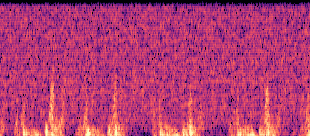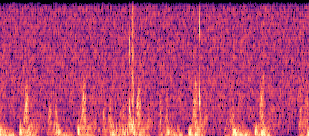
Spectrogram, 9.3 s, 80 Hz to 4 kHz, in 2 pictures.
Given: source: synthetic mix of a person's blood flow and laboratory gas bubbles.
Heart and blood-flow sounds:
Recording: Doppler ultrasound of blood flow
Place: precordium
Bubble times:
6.36-6.70 s: bubbles
7.62-7.72 s: bubbles
From the record:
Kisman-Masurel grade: 121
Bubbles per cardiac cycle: 1 to 2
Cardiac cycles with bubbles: 10 to 50%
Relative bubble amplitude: barely perceptible (0.100 to 0.250)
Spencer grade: 2 (many but less than half of the cardiac periods contain bubble signals, singularly or in groups)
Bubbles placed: only in the low amplitude regions of the cardiac cycle

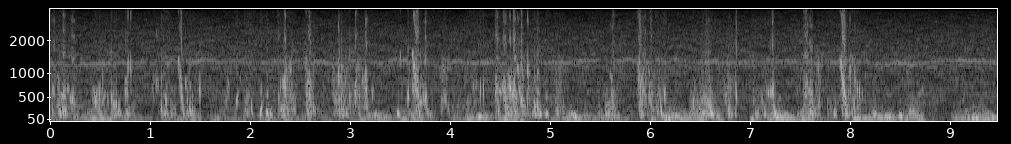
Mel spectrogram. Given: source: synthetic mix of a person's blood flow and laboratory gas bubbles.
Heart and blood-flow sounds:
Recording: Doppler ultrasound of blood flow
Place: precordium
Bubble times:
0.00-0.27 s: bubbles
0.40-0.84 s: bubbles
1.01-1.52 s: bubbles
1.74-1.80 s: bubbles
1.83-2.48 s: bubbles
2.53-2.70 s: bubbles
2.79-3.25 s: bubbles
3.43-3.86 s: bubbles
3.89-4.00 s: bubbles
4.14-4.36 s: bubbles
4.45-5.01 s: bubbles
5.04-5.17 s: bubbles
5.58-5.69 s: bubbles
5.86-6.19 s: bubbles
6.38-7.31 s: bubbles
7.42-8.16 s: bubbles
From the record:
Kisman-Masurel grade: 333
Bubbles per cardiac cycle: rolling drumbeat, 9 or more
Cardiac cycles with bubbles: 50 to 99%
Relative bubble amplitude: loud (0.450 to 0.775)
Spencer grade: 3 (all of the cardiac periods contain showers or single bubble signals, but not dominating or overriding the cardiac motion signals)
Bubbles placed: anywhere in the cardiac cycle

